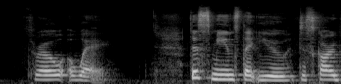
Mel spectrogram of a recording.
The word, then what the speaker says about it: throw away: number 15 we have throw away we emphasize the second syllable in a way throw away throw away this means that you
